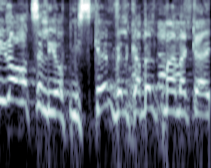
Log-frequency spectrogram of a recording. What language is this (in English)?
Hebrew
